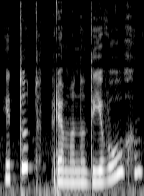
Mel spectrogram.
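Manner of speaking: ordinary delivery, nothing marked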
